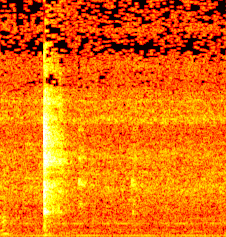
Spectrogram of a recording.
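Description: A single sharp clink of a metal spoon against a ceramic bowl about half a second in, followed by a couple of faint ticks, over a faint steady low hum.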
